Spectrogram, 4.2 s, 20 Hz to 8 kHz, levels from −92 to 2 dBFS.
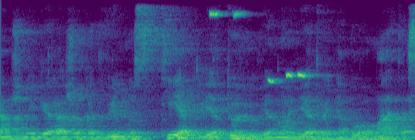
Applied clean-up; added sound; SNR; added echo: none; Chirp, tweet; 3 dB; reverberation time 1.0 s.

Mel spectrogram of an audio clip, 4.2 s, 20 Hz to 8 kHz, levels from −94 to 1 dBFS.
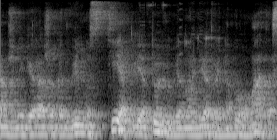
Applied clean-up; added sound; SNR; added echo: neural separator model SepFormer DNS4.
